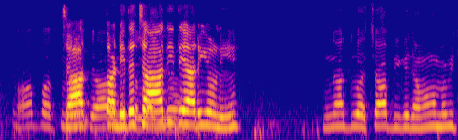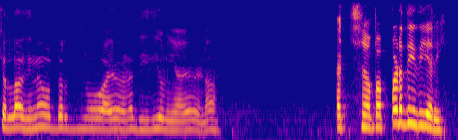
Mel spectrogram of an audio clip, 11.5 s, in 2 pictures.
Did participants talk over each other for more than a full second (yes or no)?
yes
